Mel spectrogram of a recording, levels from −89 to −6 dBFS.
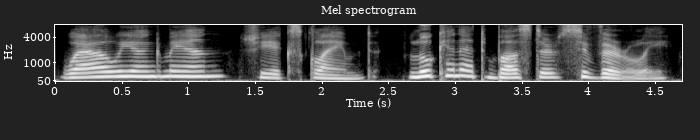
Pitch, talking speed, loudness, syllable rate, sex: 230 Hz, 115 wpm, -17 LUFS, 3.8 syllables/s, female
